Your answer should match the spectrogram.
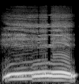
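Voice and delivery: sharp loud gasp of fright; startled gasp. Retold or imitated. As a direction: suck in air, startled. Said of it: "Me asusté".

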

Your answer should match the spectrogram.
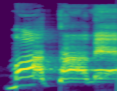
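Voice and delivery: very high desperate shout; screaming in pain. Acted. Woman in labor begging to die, very high scream. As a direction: scream it from the delivery bed.

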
